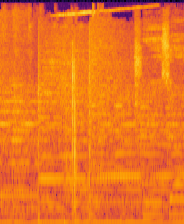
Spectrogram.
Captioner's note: crack!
